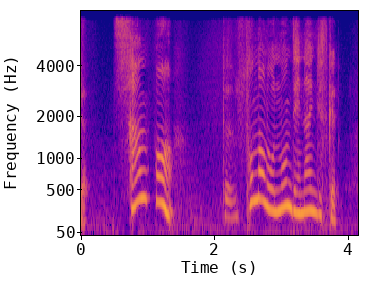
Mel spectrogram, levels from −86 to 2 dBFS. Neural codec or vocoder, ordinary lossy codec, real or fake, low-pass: codec, 16 kHz, 1 kbps, X-Codec, HuBERT features, trained on LibriSpeech; none; fake; 7.2 kHz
